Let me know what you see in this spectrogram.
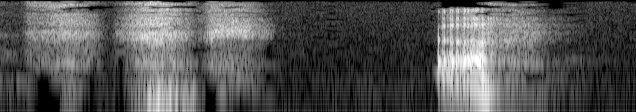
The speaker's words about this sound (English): Oh, I get so bored in Missions Month. That actually was a fake yawn up until about halfway, and then it was a real yawn.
